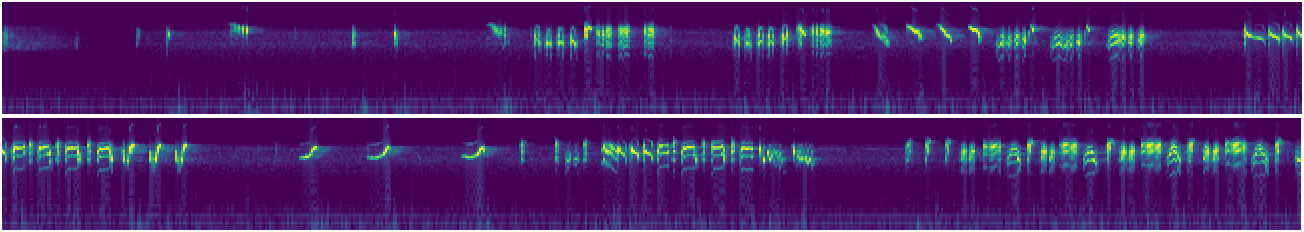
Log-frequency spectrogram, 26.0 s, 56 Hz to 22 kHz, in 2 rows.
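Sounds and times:
Marsh warbler Acrocephalus palustris song: 0:02.3 - 0:02.6, 0:04.8 - 0:06.6, 0:07.3 - 0:11.5, 0:12.4 - 0:14.9, 0:15.9 - 0:21.2, 0:22.0 - 0:25.9.

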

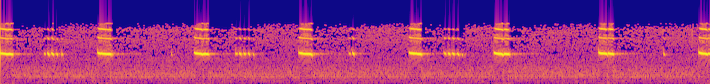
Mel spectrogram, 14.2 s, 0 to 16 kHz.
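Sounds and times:
male pygmy owl whistling territorial call: 0:00.0 - 0:02.5, 0:03.4 - 0:05.2, 0:06.0 - 0:07.2, 0:08.2 - 0:10.5, 0:11.9 - 0:13.4, 0:14.0 - 0:14.2.

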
